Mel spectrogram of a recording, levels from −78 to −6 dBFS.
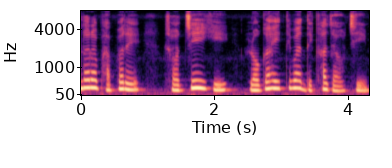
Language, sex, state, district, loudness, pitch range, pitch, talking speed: Odia, female, Odisha, Malkangiri, -14 LUFS, 185-250 Hz, 210 Hz, 95 wpm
